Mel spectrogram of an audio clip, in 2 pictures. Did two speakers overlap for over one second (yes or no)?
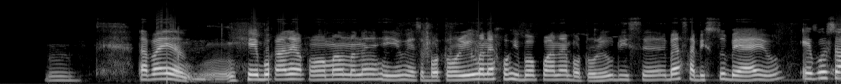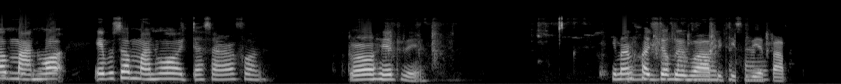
yes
